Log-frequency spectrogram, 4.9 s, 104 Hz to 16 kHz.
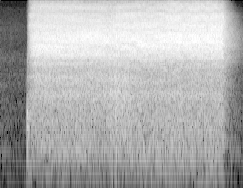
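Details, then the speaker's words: Forest 7000 series dental unit with the handpiece water valve turned fully open: sudden loud, steady hissing water spray lasting about four seconds, then fading. "Now, look what happens when I open this valve up. So, I turn it to the left. I turn all the way to the left. Ooh, it keeps going."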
